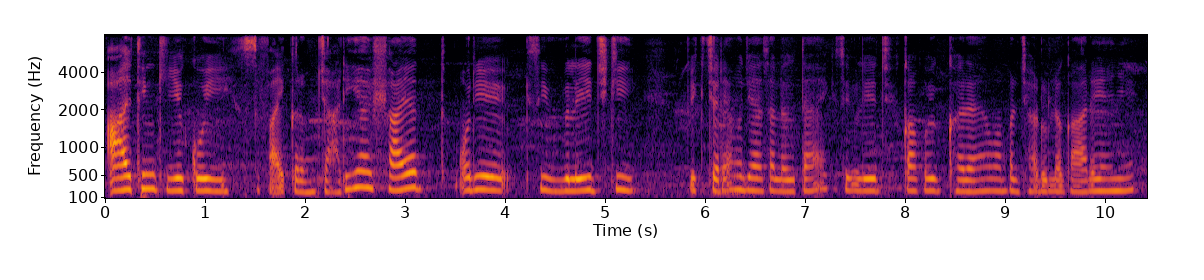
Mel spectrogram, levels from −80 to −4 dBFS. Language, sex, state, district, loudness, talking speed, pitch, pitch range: Bhojpuri, female, Uttar Pradesh, Deoria, -27 LUFS, 190 wpm, 220 Hz, 215-235 Hz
